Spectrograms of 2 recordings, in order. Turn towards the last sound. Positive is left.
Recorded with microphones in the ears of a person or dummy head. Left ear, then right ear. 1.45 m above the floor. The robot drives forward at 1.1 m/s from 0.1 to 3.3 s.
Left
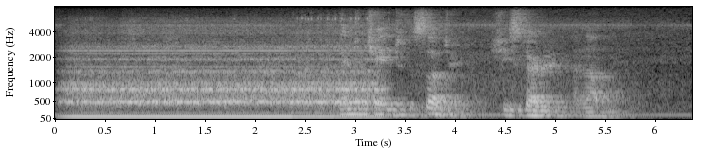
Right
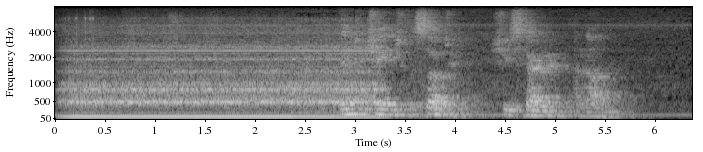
turn(degrees=40)  # may be behind; listen again after turning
